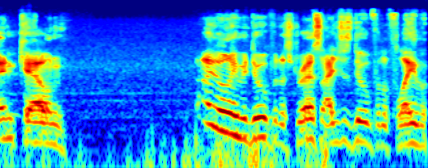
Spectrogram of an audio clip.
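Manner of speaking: smoker character voice. Playing a woman who has smoked ten packs a day for forty years, chain-smoker voice. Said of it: "I cannot do that voice too often".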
